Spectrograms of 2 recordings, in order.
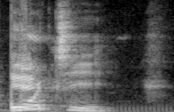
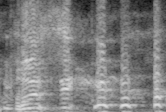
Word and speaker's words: Pucci: Güey, sé de qué personaje me habla, pero su nombre se pronuncia Pucci. No, Pussy.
